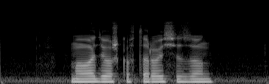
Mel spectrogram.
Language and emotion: Russian, neutral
